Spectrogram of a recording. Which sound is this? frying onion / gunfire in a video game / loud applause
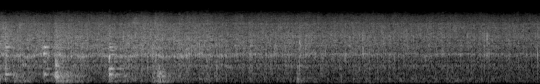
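frying onion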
